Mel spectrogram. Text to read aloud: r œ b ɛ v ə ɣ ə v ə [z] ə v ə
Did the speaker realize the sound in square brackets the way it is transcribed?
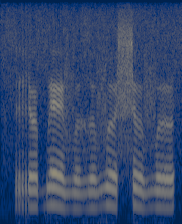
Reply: no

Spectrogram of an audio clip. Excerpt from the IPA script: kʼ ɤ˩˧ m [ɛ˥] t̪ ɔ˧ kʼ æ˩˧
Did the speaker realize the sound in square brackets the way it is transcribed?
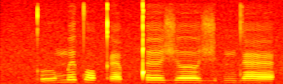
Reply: yes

